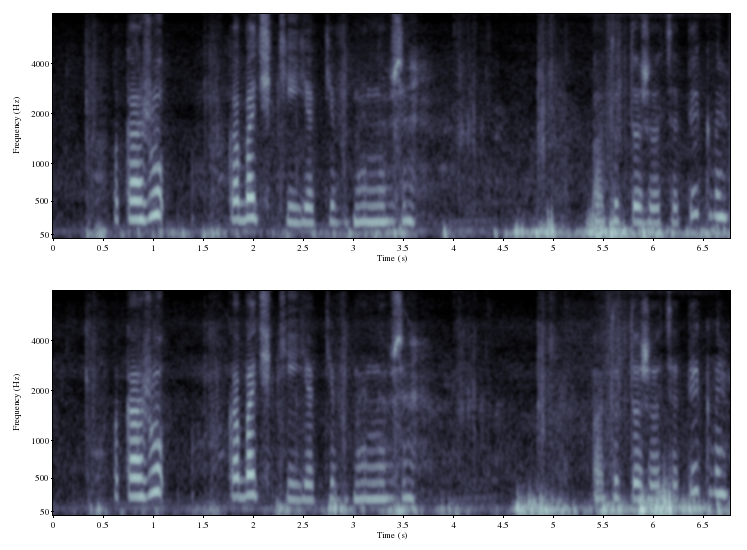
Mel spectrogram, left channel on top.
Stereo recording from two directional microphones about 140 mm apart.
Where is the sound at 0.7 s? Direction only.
25° left (ahead or behind).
